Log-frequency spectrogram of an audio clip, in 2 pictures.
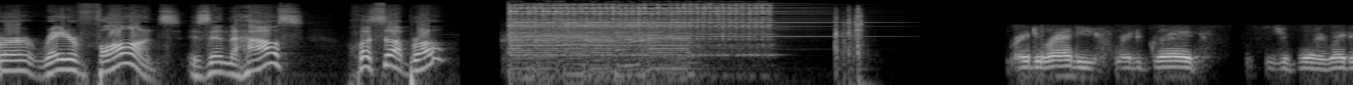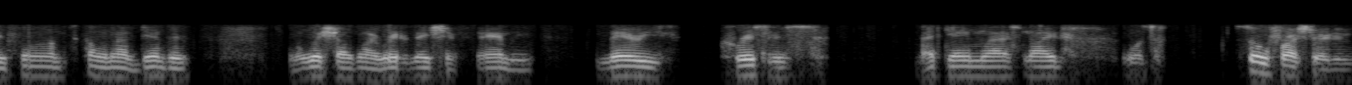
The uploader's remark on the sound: Raider Nation “Boneline” Call-in Segment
